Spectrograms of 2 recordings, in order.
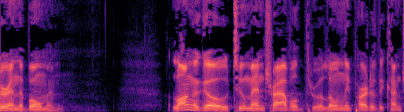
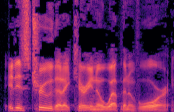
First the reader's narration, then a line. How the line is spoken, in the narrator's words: answered the youth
